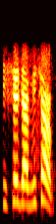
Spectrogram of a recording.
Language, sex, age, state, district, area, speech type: Bengali, female, 30-45, West Bengal, Cooch Behar, rural, conversation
